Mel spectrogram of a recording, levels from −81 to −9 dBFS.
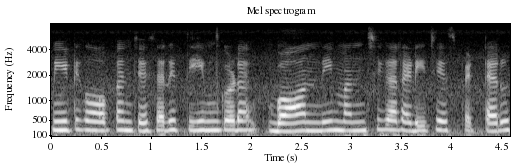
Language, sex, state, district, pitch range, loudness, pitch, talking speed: Telugu, female, Andhra Pradesh, Sri Satya Sai, 225-240 Hz, -16 LUFS, 235 Hz, 145 wpm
